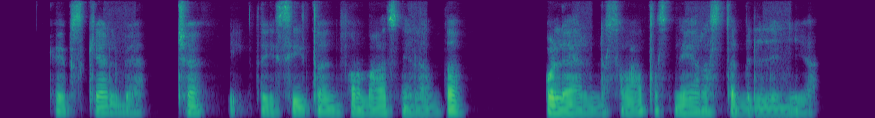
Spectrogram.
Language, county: Lithuanian, Marijampolė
